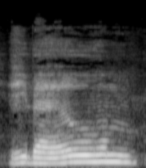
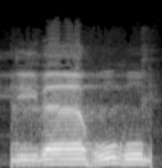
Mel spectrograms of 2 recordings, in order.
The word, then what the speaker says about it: جباههم: An example, جباههم, جباههم. That's not clear. The two Ha are not clearly identified from each other. And the right way of pronouncing it is جباههم. جباههم, huhum, not جباههم, جباههم.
